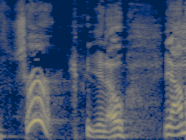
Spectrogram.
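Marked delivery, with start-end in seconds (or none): 0.1-0.6 squeaky mock sure. Mock agreeing, high squeak.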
